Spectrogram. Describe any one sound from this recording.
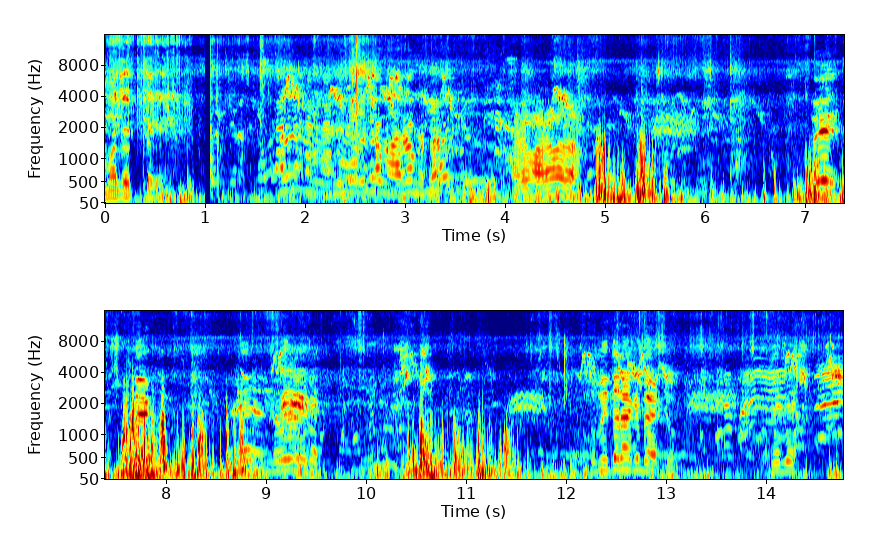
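Children shout and call out while playing outdoors.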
